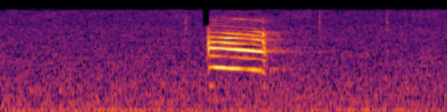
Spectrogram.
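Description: Blue jay giving one short, slightly falling call about a second in.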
